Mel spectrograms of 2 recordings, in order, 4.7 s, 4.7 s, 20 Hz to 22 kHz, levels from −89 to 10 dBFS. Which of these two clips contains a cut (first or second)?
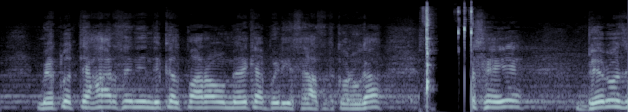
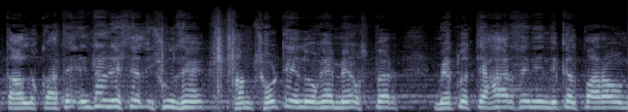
first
